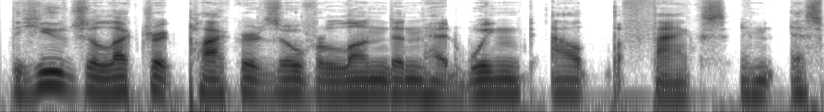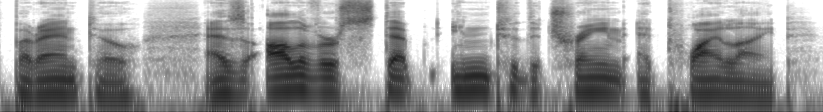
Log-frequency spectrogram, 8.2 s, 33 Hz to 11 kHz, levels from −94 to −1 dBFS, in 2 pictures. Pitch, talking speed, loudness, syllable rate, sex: 85 Hz, 155 wpm, -21 LUFS, 4.9 syllables/s, male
